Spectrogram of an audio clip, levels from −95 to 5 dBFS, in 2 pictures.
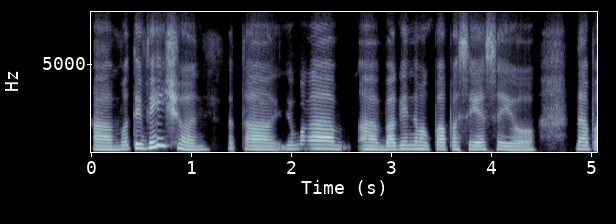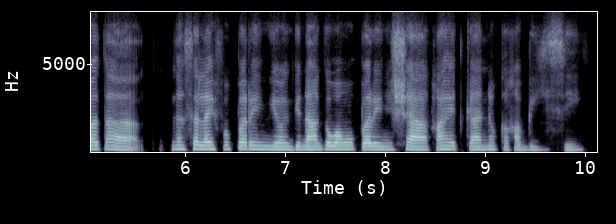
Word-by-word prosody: ah, 185 -1 +2
motivation. 225 - +2 0.2
At, - - -11
ah, 185 -1 +2
'yung 205 +2 -7
mga, 225 -2 +4 0.2
ah, 190 -2 +1
bagay 190 +3 +1
na 205 -1 +1
magpapasaya 195 0 0
sa'yo, 180 -3 -2 0.4
dapat, 200 0 +1
ah, 180 -3 +1 0.3
nasa 205 +1 -1
life 200 0 +1
mo 200 - -7
pa 195 -3 0
rin 195 0 -1
'yun. 180 -1 +1
Ginagawa 185 0 +2
mo 190 - -1
pa 185 0 0
rin 180 0 -4
siya 175 -2 +2
kahit 190 +1 -2
gaano 180 +1 -2
ka 170 -1 -11
ka-busy. 160 -1 -9
190 Hz, 165 wpm, -22 LUFS, 180-200 Hz, 0.4 s, mga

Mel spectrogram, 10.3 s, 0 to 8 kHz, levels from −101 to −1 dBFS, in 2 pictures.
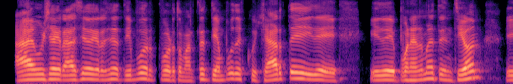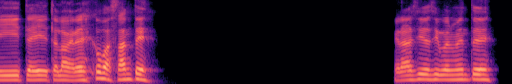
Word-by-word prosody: Ay, 165 +4 +5
muchas 180 +1 +3
gracias. 170 +2 +1
Gracias 175 +2 -1
a - - -19
ti 165 0 -5
por 195 -2 -2
por 165 -1 -3
tomarte 150 +3 -5
el 175 - -11
tiempo 165 +4 -2
de 195 - -1
escucharte, 185 +5 +1
y 185 - +1
de 155 -6 0 0.3
y 155 - -4
de 160 0 +4
ponerme 155 +6 -1
atención. 190 - +1 0.2
Y 160 +1 -1
te 160 0 +1
te 160 - -3
lo 160 - 0
agradezco 155 +8 +1
bastante. 175 -7 +1 2.4
Gracias, 165 +5 -1
igualmente. 175 0 0
170 Hz, 160 wpm, -25 LUFS, 160-185 Hz, 2.4 s, Ay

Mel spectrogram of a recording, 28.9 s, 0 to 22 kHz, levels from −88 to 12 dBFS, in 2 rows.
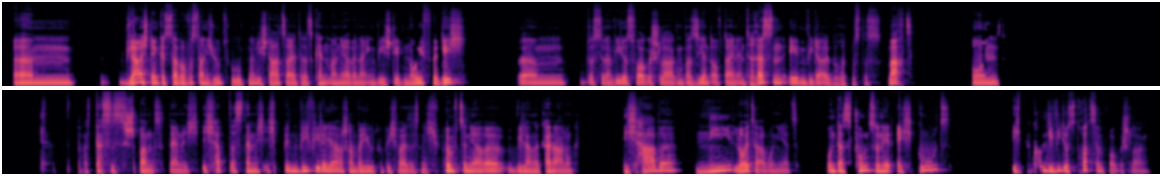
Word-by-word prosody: Ähm. 130 +1 +3 0.6
Ja, 140 +3 +7
ich 180 - +4
denke 155 -2 +3
jetzt 135 - -1
da 130 - +8
bewusst 130 +3 0
an 130 - +3
YouTube, 110 -3 -4
ne? 135 - 0
Die 130 -4 -1
Startseite, 110 -1 -1
das 105 -2 -7
kennt 125 0 -1
man 120 0 -2
ja, 115 -1 -1
wenn 110 -1 -4
da 110 - -4
irgendwie 115 0 -5
steht: 115 +2 -2
„Neu 120 +3 +3
für 130 -4 -1
dich“, 165 +5 +3 0.6
ähm, 130 +1 -1 0.2
dass 140 -5 -8
dir 140 - -4
dann 115 -3 -5
Videos 135 -4 0
vorgeschlagen 120 -2 -2
basierend 120 +4 -1
auf - - -6
deinen 115 -1 -2
Interessen 165 +9 +2
eben, 130 -2 +1
wie 120 - -2
der - - -2
Algorithmus 110 0 -7
das - - -14
macht. - - +3 0.7
Und 125 -1 +1 2.9
P 110 0 -17
das 130 +2 -1
ist 135 - -3
spannend, 125 -2 -1
nämlich. 115 -1 -6
Ich 145 -1 -3
habe 150 0 -3
das 145 -2 -3
nämlich 130 0 0
ich 135 - -10
bin 140 -2 +2
wie 160 - +5
viele 155 -1 +4
Jahre 140 -1 +2
schon 135 -1 -1
bei 125 - 0
YouTube? 120 -1 -4
Ich 115 -2 -7
weiß 115 0 -2
es 115 +1 -11
nicht, 110 -1 -9
15 150 -2 +4
Jahre 130 0 +1
wie 130 -2 -4
lange 120 -1 0
keine 120 0 +1
Ahnung. 105 0 -6 0.6
Ich 115 -1 -2
habe 170 +6 +2 0.2
nie 140 - +4
Leute 140 -2 +3
abonniert. - - -10 0.3
Und 150 -2 +3
das 135 -2 +3
funktioniert 145 -6 +3
echt 130 -2 -2
gut. 195 +5 -1 0.8
Ich - - -2
bekomme 180 -1 -3
die 150 -3 +3
Videos 160 -3 +1
trotzdem 175 -6 -2
vorgeschlagen. - - -13
130 Hz, 170 wpm, -22 LUFS, 120-145 Hz, 2.9 s, da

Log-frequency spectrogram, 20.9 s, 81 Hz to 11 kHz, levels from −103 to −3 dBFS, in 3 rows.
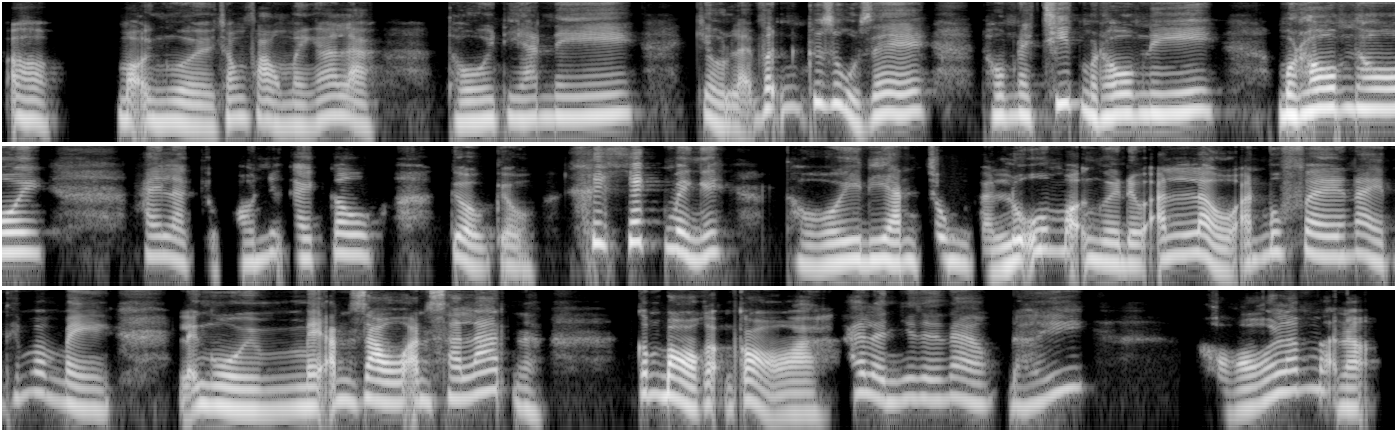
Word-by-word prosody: ờ, 180 -4 -3 0.3
mọi 180 -1 -2
người 170 -2 -1
ở 145 - -6
trong 185 +5 -5
phòng 175 -4 -4
mình 155 0 -6
á 200 +3 -3
là 160 -6 -2 0.4
"Thôi 175 +1 -1
đi 190 - -5
ăn 190 +1 -3
đi" 205 +2 -1 0.3
kiểu, 190 -6 -3
lại 145 - -4
vẫn 265 +1 -2
cứ 325 - +1
rủ 305 - +1
rê: 220 +6 +1 0.3
"Hôm 205 0 -1
nay 210 - +2
cheat 315 0 +3
một 210 -4 +3
hôm 220 +2 +5
đi, 230 +2 +3 0.3
một 215 0 +8
hôm 265 +3 +8
thôi." 265 +1 +5 0.5
Hay 235 -2 -5
là, 210 - -4
kiểu, 180 - -23
có 185 - -7
những 255 +4 -9
cái 220 -2 -4
câu, 250 -2 0 0.4
kiểu, 190 -9 0
kiểu, 160 -2 -7 0.2
khích 370 -2 +1
khích 385 -3 +3
mình 265 -7 +2
ấy: 260 +2 -3 0.3
"Thôi 185 +2 0
đi 200 +1 +1
ăn 195 0 +3
chung 205 -5 -4
cả 145 - -8
lũ, 205 - +3
mọi 220 - +1
người 195 -3 0
đều 180 -1 -1
ăn 215 - -1
lẩu, 245 0 +1
ăn 190 +4 -4
buffet 265 - -2 0.3
thế - - -3
này. 235 -5 -3
Thế 255 - -13
mà 300 +1 -5
mày 190 -9 -4 0.3
lại - - -3
ngồi 180 -3 +2
mày 175 +3 -1
ăn 230 - +1
rau, 225 -1 +5
ăn 225 - +2
salad 255 +8 0
à, 175 -5 -9 0.5
con 290 -1 -2
bò 260 -8 +8
gặm 180 - -3
cỏ 180 - +2
à, 150 0 -1
hay 295 +2 -4
là 260 - -1
như 235 +2 -6
thế 245 -1 -5
nào?" 235 -4 -5
Đấy, 255 - -8 0.5
khó 175 - -3
lắm 330 +3 -2
bạn 320 - -5
ạ. 180 0 0
215 Hz, 235 wpm, -22 LUFS, 185-255 Hz, 0.5 s, một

